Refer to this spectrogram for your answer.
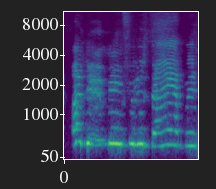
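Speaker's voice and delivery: very high-pitched, tearful sobbing voice. Imitating a woman at a funeral by the casket: imitating sobbing. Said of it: "sobbing all over the casket".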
